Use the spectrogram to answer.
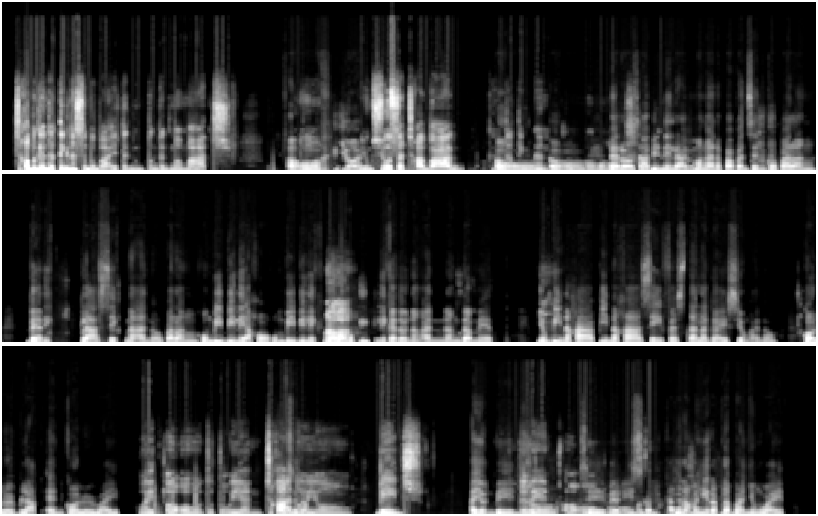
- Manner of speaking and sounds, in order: static; distorted speech; chuckle; tapping; other background noise
- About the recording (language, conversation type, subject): Filipino, unstructured, Paano mo pinaplano ang paggamit ng pera mo sa araw-araw?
